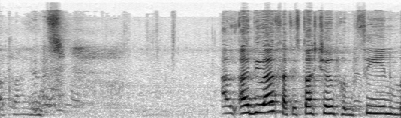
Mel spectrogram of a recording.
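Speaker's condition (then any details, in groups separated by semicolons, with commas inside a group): Cerebral palsy; brain damage from neonatal jaundice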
